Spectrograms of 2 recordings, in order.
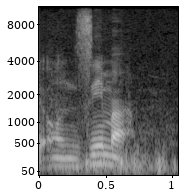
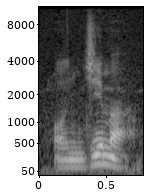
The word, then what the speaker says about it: Onzima: But then if it has N before it, then it is no longer pronounced as NZ. It's pronounced as NJ.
